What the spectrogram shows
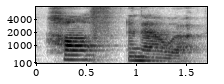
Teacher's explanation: half, so a strong H, and hour, which is a silent H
